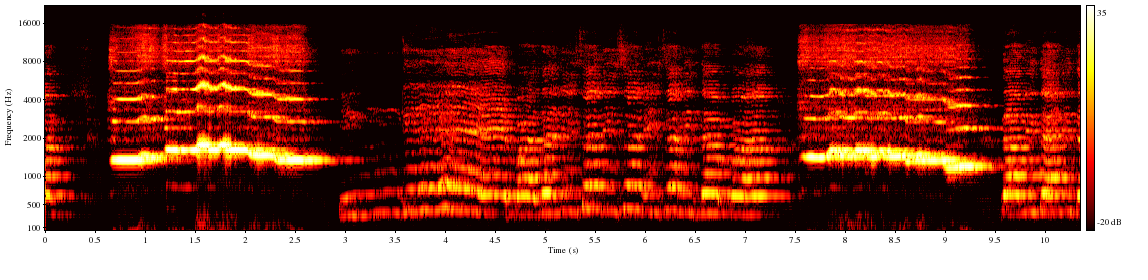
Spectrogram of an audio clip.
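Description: Six-pitch eight-hole Carnatic bamboo flute playing two short melodic phrases, stepping up and then sliding down through held notes. Between and after them a woman's voice sings the same line more quietly and lower.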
